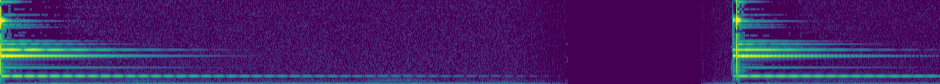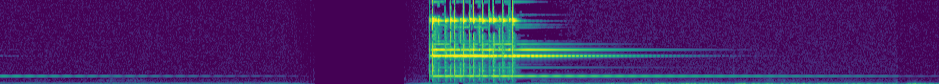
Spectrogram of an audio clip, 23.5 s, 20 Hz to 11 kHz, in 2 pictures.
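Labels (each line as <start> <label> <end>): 0.0 A single metallic handbell rings, echoing and gradually fading. 6.1
9.1 Double metallic handbell rings echo and gradually fade. 14.8
17.1 Multiple metallic handbells ringing and gradually fading. 23.5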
